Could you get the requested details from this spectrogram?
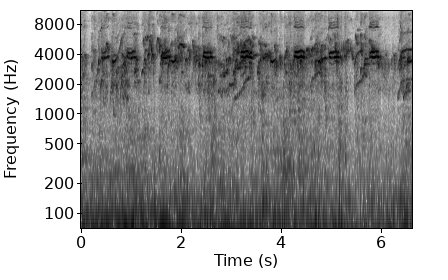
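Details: Canary in a cage alongside its family, delivering a busy stream of high twittering notes and bright whistles with brief pauses, over a soft low hum.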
